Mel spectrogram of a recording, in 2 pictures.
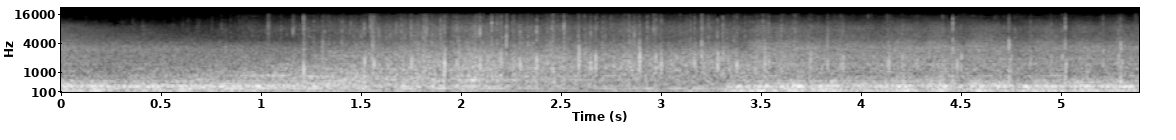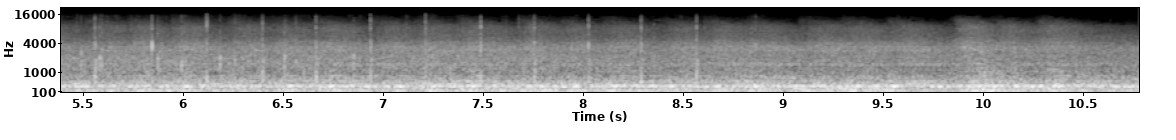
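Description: Lion dance percussion band (drum, gong and cymbals) playing behind the pole routine, with the audience clapping and cheering. The playing thins about a second in while applause rises, then returns in full after about three seconds.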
